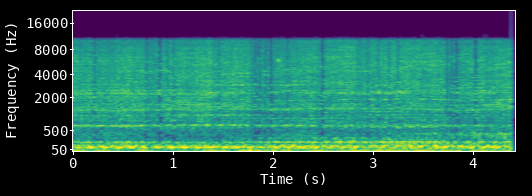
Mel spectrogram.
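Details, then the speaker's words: 1988 Mustang GT V8 after fixing wiring faults behind surging: smooth, steady idle with an even low burble, no ticks or misses; normal idle. "I think it's nice sounds good all the sensors are working since they're right there got it working and it's wired incorrectly"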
